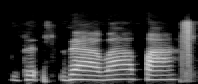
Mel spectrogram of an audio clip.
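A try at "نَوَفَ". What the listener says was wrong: Bukan, huruf za nggak bisa di depan ya. Itu huruf nun. Iya. Karena gandeng. Nawafa.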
